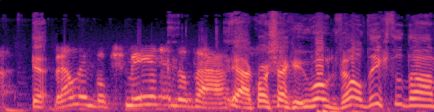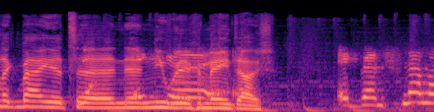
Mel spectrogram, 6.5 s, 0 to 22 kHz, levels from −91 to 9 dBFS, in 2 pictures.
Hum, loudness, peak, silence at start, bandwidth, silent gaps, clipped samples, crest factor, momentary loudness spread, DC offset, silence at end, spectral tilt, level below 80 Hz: none; -14 LUFS; -2 dBFS; 0 s; 14.5 kHz; none; under 0.1%; 12 dB; 7 LU; under 0.1%; 0 s; -5.5 dB/octave; -36 dBFS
